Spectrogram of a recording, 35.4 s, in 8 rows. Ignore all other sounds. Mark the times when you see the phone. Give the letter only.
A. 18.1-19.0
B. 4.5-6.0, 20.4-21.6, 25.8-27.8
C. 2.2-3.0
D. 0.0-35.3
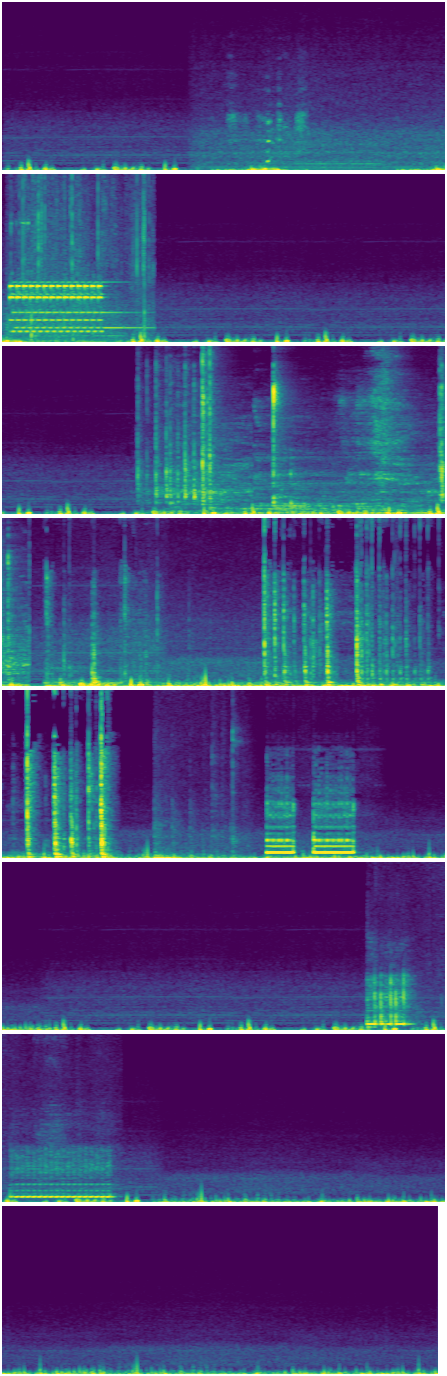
B.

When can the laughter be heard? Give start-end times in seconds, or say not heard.
2.2-3.0.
